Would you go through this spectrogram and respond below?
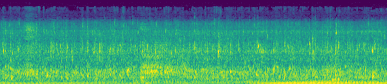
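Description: Lynx Creek in Arizona runs full, giving a steady, close rushing and trickling of stream water over rocks that continues unbroken throughout.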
